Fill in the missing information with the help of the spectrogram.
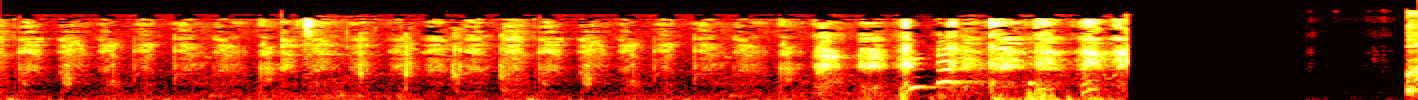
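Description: A person laughing in a quick run of short bursts for about a second and a half, starting about four seconds in; before that only faint room noise with light taps, and the sound cuts off suddenly.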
